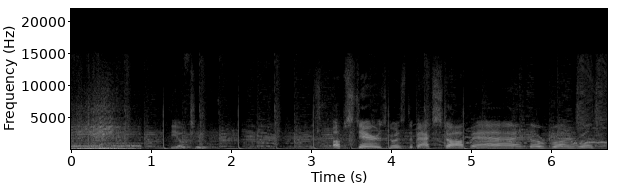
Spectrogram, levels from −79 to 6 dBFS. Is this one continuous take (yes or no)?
no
